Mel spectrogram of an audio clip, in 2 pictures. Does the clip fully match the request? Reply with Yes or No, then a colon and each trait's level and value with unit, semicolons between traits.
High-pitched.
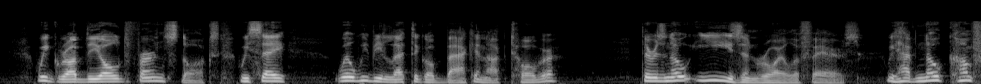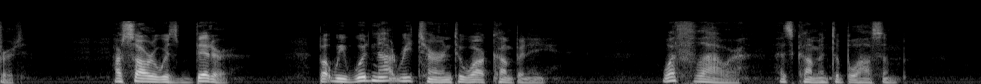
No: low, 125 Hz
